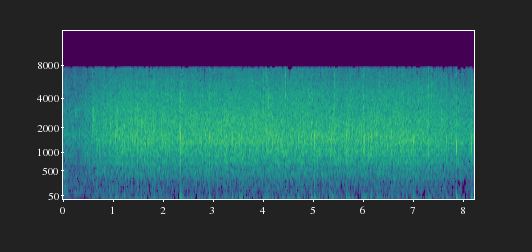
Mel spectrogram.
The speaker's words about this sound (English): Yes, I know that clapping was for all of our young ones in our audience that take that stand, our modern Hananias, Mishaels, and Azariahs.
